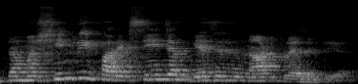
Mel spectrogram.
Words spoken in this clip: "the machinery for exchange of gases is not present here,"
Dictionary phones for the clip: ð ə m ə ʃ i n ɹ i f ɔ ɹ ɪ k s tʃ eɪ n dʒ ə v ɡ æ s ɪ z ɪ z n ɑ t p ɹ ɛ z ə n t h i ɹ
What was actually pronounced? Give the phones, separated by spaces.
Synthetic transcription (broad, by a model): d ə m ə ʃ i n ɹ i f ɔ ɹ ɪ k s tʃ eɪ n dʒ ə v ɡ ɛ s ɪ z ɪ z n ɑ t p ɹ ɛ z ə n t h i ɹ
